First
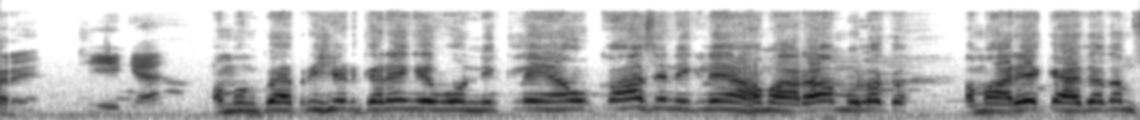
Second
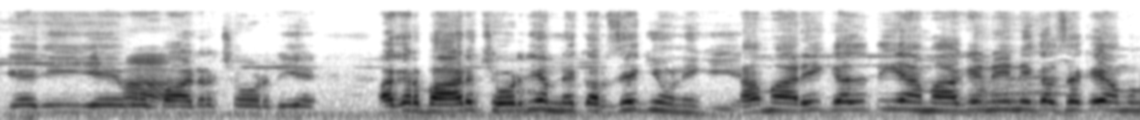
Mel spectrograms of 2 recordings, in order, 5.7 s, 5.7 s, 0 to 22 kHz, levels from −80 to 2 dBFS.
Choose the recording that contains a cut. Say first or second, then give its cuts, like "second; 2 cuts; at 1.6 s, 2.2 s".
second; 1 cut; at 3.7 s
